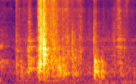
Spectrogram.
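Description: Shovel scraping up loose dirt and tossing it into a hole: a gritty rush about half a second in, then a shorter one.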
